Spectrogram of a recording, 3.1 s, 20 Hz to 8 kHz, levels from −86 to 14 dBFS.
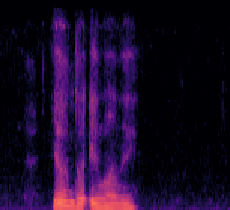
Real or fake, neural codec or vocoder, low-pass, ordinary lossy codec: fake; codec, 16 kHz in and 24 kHz out, 2.2 kbps, FireRedTTS-2 codec; 7.2 kHz; Opus, 16 kbps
